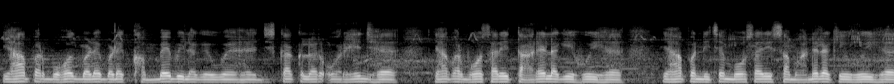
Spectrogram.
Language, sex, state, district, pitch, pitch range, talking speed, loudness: Hindi, male, Jharkhand, Palamu, 120 Hz, 115-125 Hz, 205 wpm, -17 LUFS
